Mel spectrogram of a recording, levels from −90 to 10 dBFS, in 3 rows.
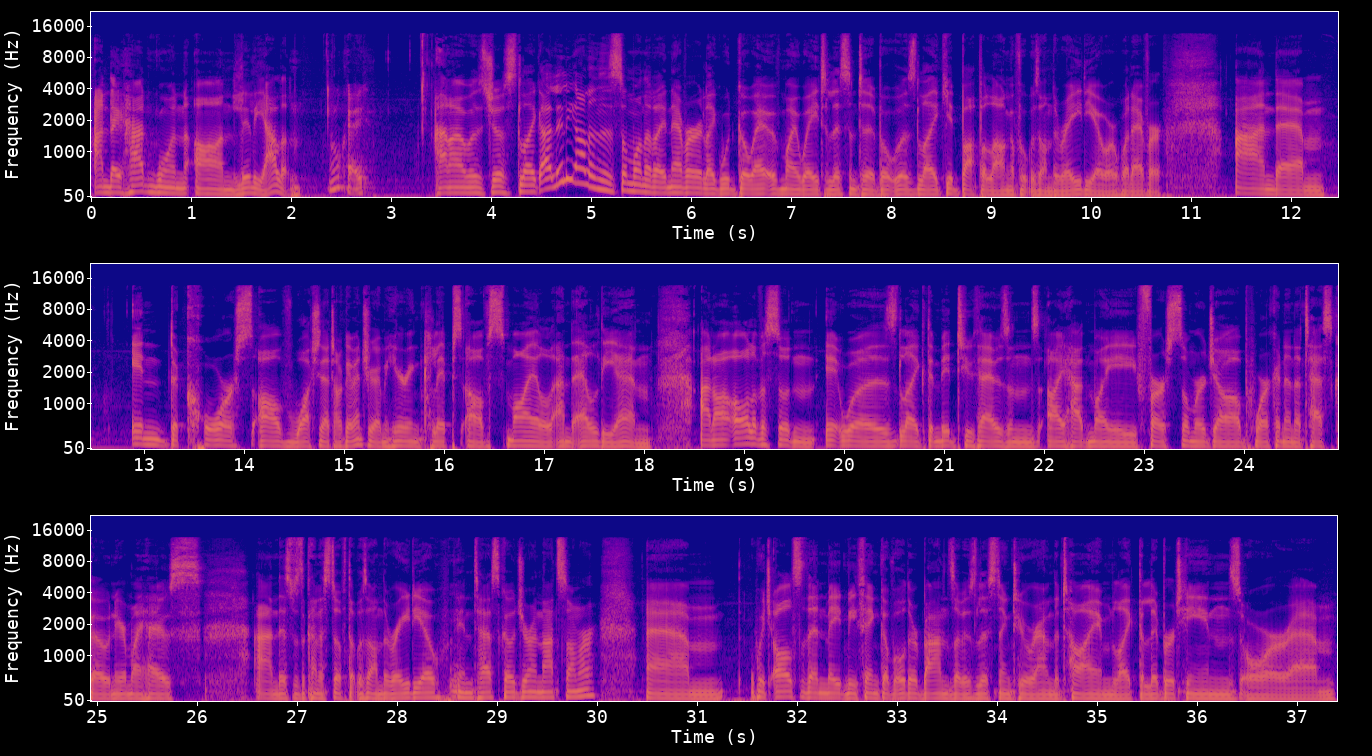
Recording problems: squashed, flat; heavily

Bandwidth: 13.5 kHz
